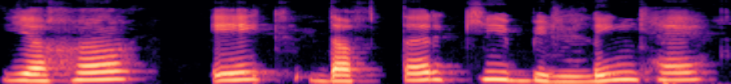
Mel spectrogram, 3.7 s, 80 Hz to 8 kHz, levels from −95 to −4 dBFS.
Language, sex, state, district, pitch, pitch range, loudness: Hindi, female, Andhra Pradesh, Anantapur, 240 Hz, 215-255 Hz, -18 LUFS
